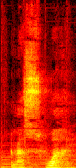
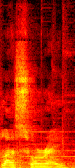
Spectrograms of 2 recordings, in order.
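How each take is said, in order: First: The 'oi' is pronounced like 'wa'. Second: The 'oi' is not pronounced like 'wa'. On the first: The speaker calls it right. "it makes the sound wa" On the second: The speaker calls it wrong. "And not la soirée"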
